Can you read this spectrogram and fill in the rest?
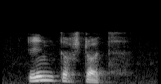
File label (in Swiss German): "indrstadt", alsace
